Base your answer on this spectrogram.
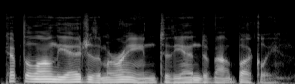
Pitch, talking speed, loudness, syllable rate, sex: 100 Hz, 245 wpm, -17 LUFS, 6.4 syllables/s, male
